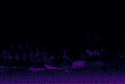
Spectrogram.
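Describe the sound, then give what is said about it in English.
Faint whitethroat song: a few brief, high scratchy phrases rising out of a steady outdoor hiss, with no voices present. “Just a little scratchy song of the white throat.”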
